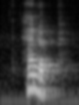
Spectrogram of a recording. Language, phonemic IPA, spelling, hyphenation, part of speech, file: Dutch, /ˈɦɛ.nəp/, hennep, hen‧nep, noun, Nl-hennep.ogg
- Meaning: hemp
